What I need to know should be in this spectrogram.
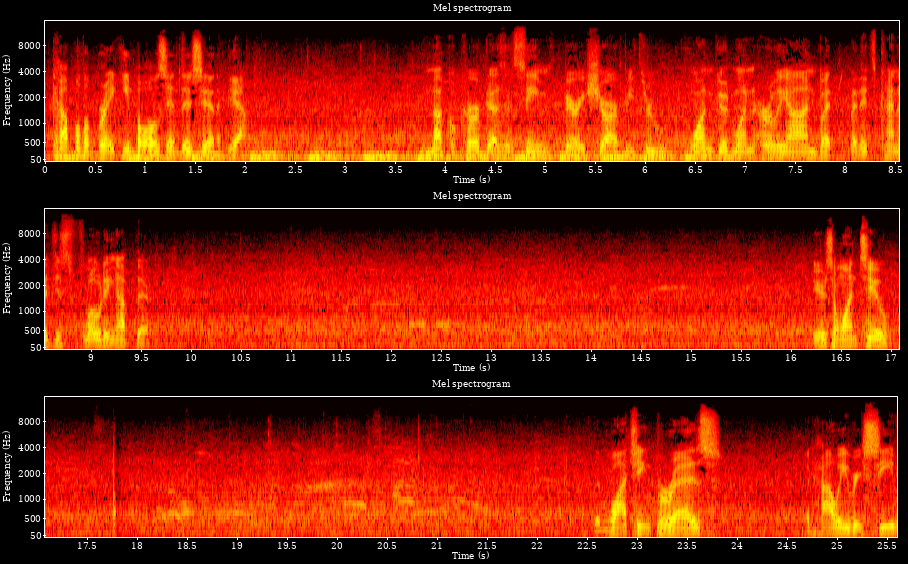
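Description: A large crowd murmurs in a ballpark.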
